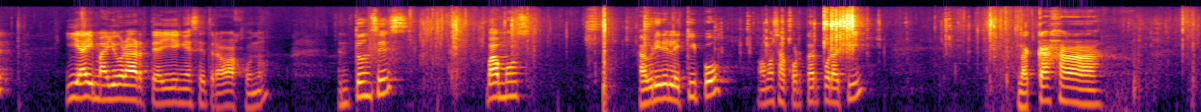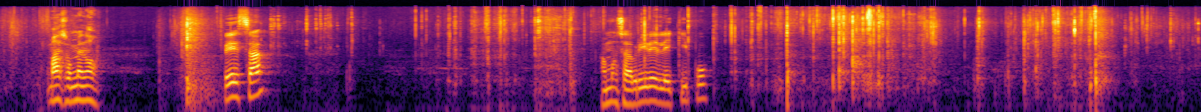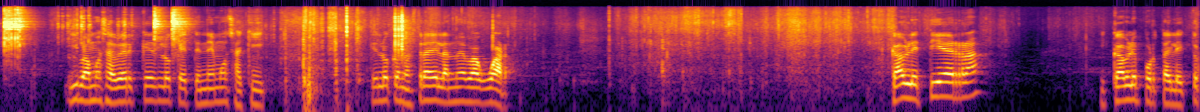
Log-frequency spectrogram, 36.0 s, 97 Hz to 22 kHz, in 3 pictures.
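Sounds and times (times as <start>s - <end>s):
packaging rustling and crinkling: 3.6s - 12.8s, 13.6s - 35.1s.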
